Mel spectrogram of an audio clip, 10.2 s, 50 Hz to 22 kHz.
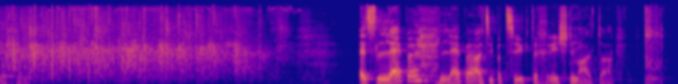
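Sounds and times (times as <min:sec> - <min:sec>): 
audience applause: 0:00.0 - 0:04.3
speech: 0:05.4 - 0:09.4.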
